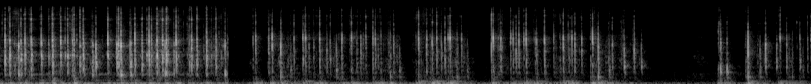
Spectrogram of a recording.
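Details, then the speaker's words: Ducky x HyperX One 2 Mini after switch modding, lubing and heavier springs. Fast, even typing with soft, mellow, dense clacks and no metallic ping; quiet, healthy keyboard. "it's much quieter and instead of having that high-pitched sharp sound it's much more mellow and dense there's no longer any metallic ping and the sound is much more self-contained"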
